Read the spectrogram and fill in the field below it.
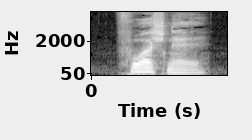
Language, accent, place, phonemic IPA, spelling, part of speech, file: German, Germany, Berlin, /ˈfoːɐ̯ˌʃnɛl/, vorschnell, adjective, De-vorschnell.ogg
- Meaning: precipitate; rash; hasty (happening without proper care and thought; acting in such a way)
